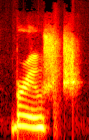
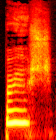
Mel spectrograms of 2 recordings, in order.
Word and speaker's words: Bruush: Brush with two U's, pronounced Bruce. Bruce.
